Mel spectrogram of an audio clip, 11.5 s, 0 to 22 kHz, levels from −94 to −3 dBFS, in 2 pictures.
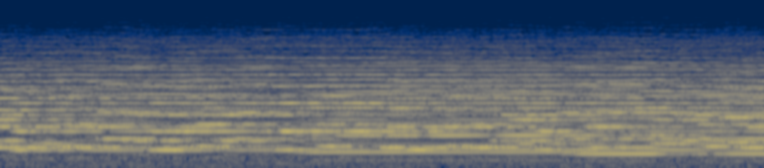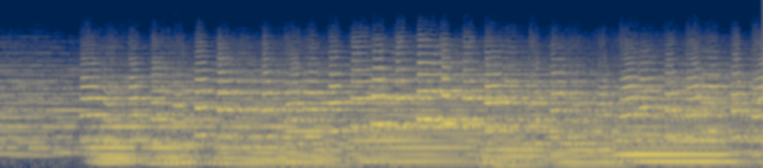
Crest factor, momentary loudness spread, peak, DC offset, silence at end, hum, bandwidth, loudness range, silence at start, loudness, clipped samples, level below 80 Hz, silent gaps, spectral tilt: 16 dB; 13 LU; -4 dBFS; under 0.1%; 0 s; none; 11 kHz; 11 LU; 0 s; -19 LUFS; under 0.1%; -42 dBFS; none; -5 dB/octave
